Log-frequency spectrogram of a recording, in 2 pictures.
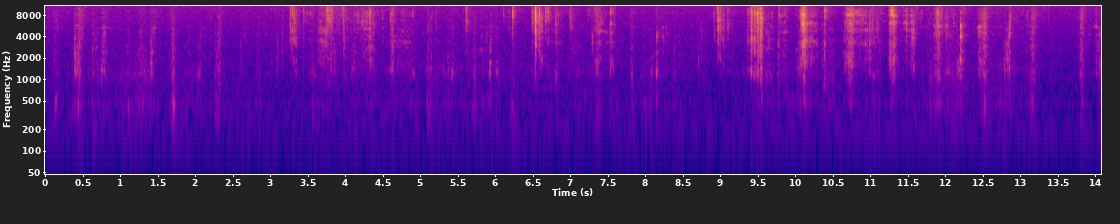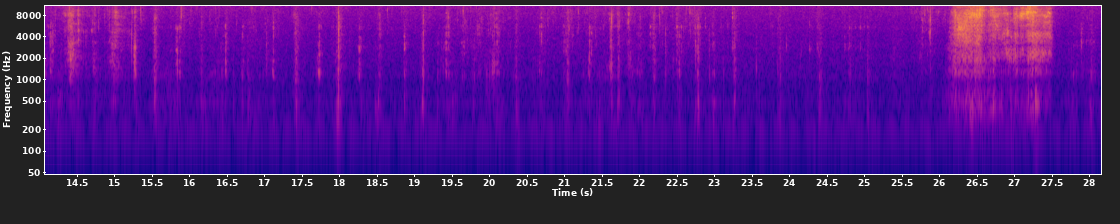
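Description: Close-miked eating: crisp crunchy bites and wet chewing, in many short crackles, with a louder, longer noisy stretch near the end.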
